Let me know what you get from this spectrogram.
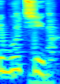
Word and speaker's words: бутик: Бутик вместе с такими словами, как парашют и жалюзи, пришел к нам из французского языка. Что мы знаем о французском? Правильно, ударение на последний слог. Бутик в русском языке не изменил свое французское звучание и ударение сохранилось.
